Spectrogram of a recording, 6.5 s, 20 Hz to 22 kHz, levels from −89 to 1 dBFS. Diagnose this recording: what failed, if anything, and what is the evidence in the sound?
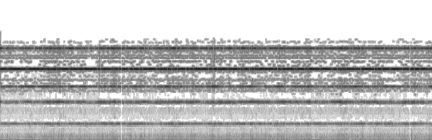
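Sample-format conversion failed. A grainy distortion runs through the whole clip and changes with the sound. It sits roughly 40 dB below the signal. The likely cause is truncation to about 8 bits without dither, so the rounding error tracks the signal.

The codec stage shows corrupt frame concealed. There are concealed frames at 1.80 to 1.83 s and 6.13 to 6.16 s. The decoder spotted damaged frames and covered them itself, by muting or with a scrambled copy.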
